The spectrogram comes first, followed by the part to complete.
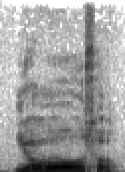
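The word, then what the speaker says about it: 여섯: رقم ستة يوسط يوسط يوسط. اتفقنا ان حرف الانج لما بيجي في البداية ما بينطقش، فقلنا يو حرف الفاول اللي بعديه يو، وبعديها صوت برضو حرف استا جاي تحت فبينطق تا فبنقولها يوسط، يبقى هانا تو سيت نيت تا صوت يوسط.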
